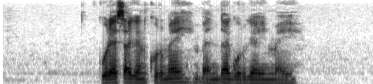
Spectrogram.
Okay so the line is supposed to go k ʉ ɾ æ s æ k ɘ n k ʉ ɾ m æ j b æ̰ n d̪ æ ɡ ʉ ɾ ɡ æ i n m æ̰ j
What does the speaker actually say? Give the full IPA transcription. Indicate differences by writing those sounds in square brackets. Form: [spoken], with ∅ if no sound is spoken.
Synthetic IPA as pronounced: k ʉ ɾ æ s æ [ɡ] ɘ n k ʉ ɾ m æ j b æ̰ n d̪ æ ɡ ʉ ɾ ɡ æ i n m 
